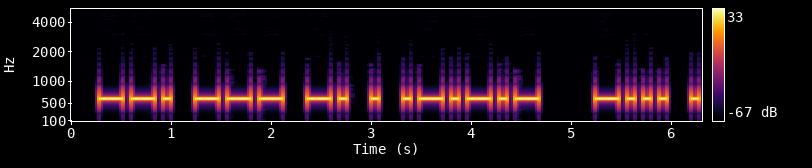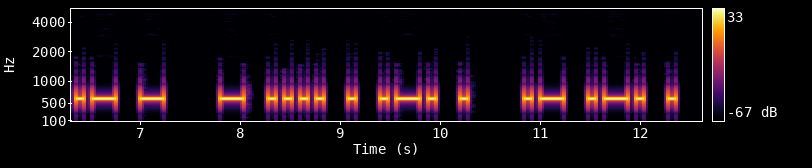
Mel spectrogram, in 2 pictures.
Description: Morse code, heard as a keyed tone, about 15 wpm, 600 Hz. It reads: GONE. BUT THERE ARE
